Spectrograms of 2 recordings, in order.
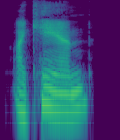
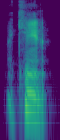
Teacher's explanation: when we say the positive form we pronounce the letter N longer the n Sound n n n lasts longer than in the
